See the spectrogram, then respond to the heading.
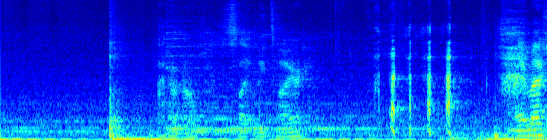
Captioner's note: snickering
